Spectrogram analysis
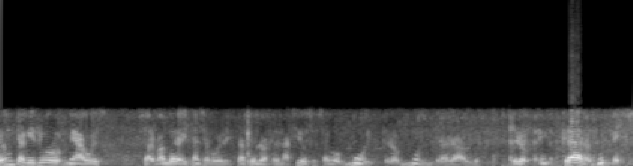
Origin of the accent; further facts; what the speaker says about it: Montevideo, Uruguay; Yo me crié en Uruguay, en Montevideo.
